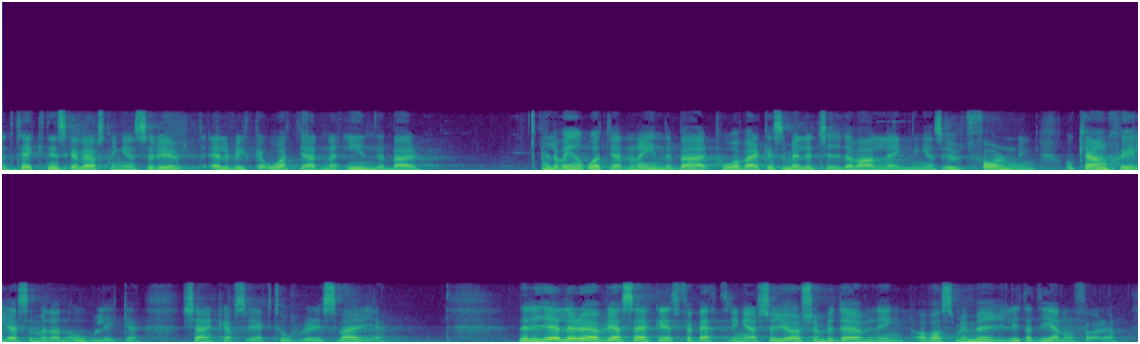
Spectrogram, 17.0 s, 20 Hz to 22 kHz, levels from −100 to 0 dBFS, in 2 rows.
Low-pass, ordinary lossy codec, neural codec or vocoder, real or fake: none; none; none; real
